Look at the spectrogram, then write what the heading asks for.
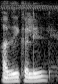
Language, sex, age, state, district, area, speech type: Assamese, male, 45-60, Assam, Sivasagar, rural, spontaneous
